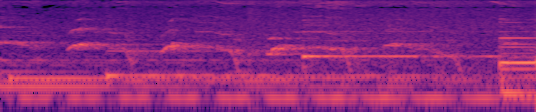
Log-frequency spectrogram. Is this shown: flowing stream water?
no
